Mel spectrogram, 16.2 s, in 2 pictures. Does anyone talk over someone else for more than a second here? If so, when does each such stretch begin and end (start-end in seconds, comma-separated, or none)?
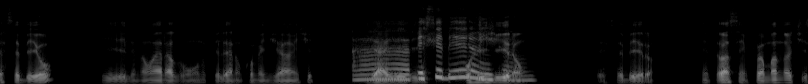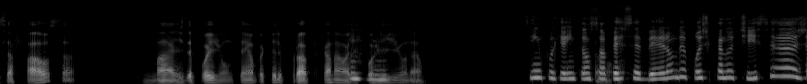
3.6-5.3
